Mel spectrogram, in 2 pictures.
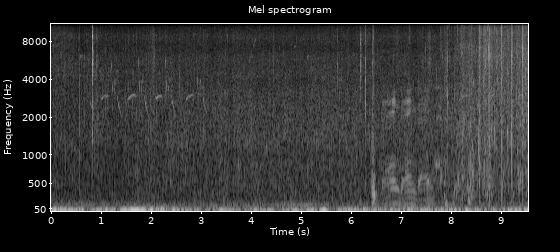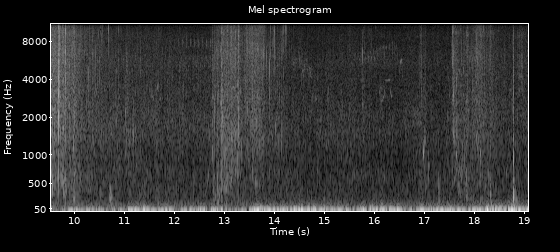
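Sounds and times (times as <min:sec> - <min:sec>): fish splashing in water: 0:07.5 - 0:11.3, 0:12.7 - 0:14.3, 0:17.0 - 0:18.5.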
